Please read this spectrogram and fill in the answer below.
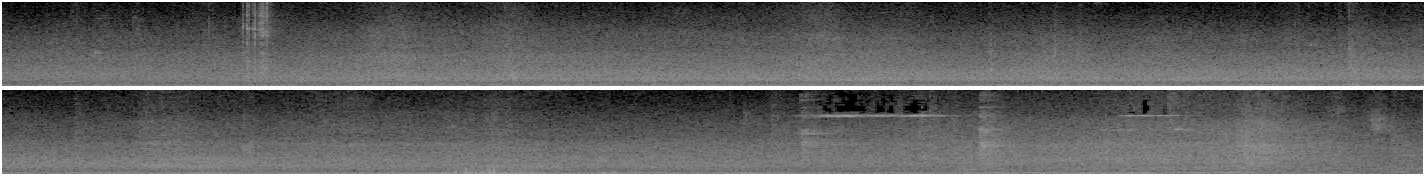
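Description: Road traffic on a city street: a steady low rumble of engines with a faint constant hum. One vehicle passes louder about fourteen seconds in.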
